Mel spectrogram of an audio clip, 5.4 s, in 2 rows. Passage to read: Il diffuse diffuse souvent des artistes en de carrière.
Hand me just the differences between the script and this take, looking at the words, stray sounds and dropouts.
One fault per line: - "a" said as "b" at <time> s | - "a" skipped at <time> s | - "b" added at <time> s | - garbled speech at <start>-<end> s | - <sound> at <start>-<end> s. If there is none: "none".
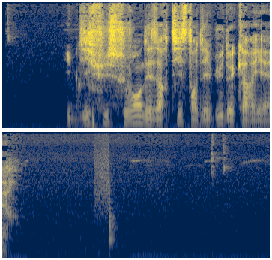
- "diffuse" skipped at 1.1 s
- "début" added at 2.0 s
- thud at 3.6-3.9 s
